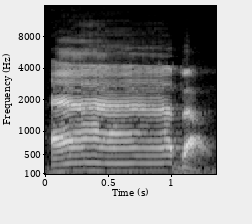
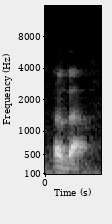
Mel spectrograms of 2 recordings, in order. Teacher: what you're doing is you're reducing the vowel in order to get to the stressed syllable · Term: reduced vowel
